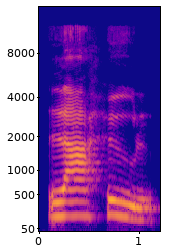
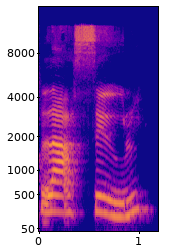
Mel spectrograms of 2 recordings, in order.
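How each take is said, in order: First: The middle consonant is an h sound. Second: The middle consonant is an s sound. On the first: The speaker calls it right. "láthúil, okay, H" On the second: The speaker calls it wrong. "not lasúil"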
